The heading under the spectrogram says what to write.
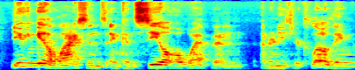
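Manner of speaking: normal talking voice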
